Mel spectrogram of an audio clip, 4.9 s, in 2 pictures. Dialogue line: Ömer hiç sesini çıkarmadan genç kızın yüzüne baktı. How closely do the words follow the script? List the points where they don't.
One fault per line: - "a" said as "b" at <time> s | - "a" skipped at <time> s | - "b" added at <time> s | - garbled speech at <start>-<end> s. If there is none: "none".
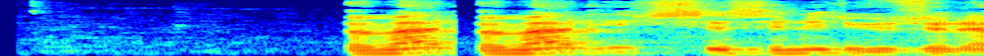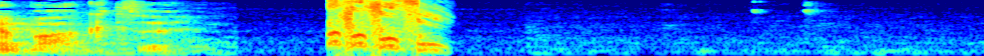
- "ömer" added at 1.2 s
- "çıkarmadan genç kızın" skipped at 2.1 s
